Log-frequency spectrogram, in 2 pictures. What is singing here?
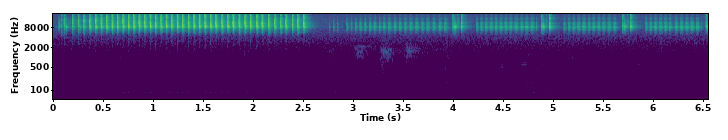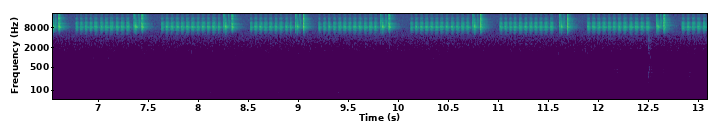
Polysarcus denticauda, an orthopteran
